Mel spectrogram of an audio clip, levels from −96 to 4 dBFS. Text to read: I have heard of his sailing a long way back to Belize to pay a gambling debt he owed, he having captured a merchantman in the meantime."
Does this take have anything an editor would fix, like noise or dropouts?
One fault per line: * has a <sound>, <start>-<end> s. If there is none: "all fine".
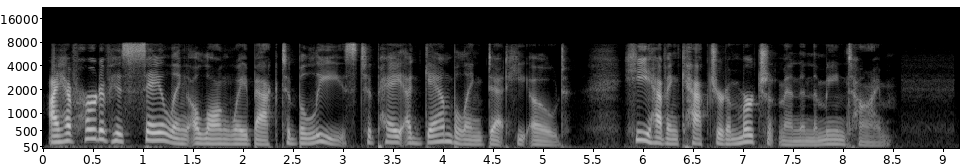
all fine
